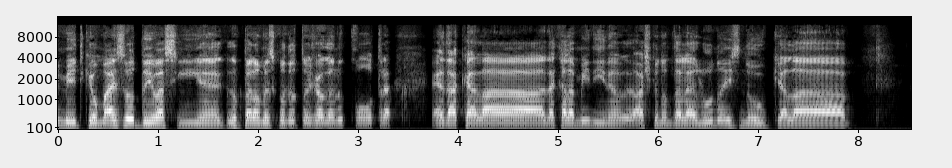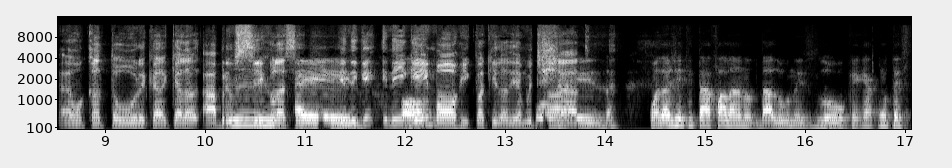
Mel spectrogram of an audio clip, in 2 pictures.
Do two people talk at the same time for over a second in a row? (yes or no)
yes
